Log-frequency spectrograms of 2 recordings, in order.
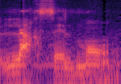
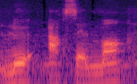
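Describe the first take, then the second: First: The article is elided and linked to the noun. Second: The article is said in full, without linking. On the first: The speaker calls it wrong. "On dit souvent l'harcèlement" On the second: The speaker calls it right. "la liaison euh, ne se fait pas. On dit le harcèlement"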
